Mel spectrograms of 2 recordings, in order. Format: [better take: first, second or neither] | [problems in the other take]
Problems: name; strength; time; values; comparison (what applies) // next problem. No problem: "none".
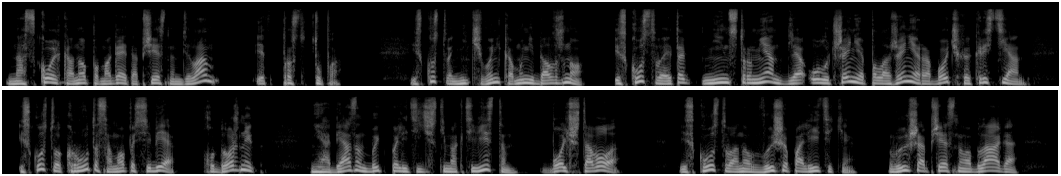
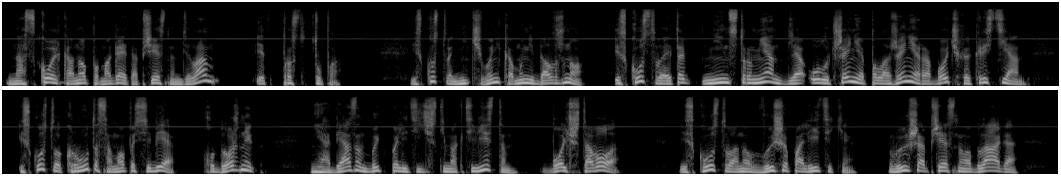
first | high-pitched whine; faint; throughout; 3.5 kHz, 25 dB below the speech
